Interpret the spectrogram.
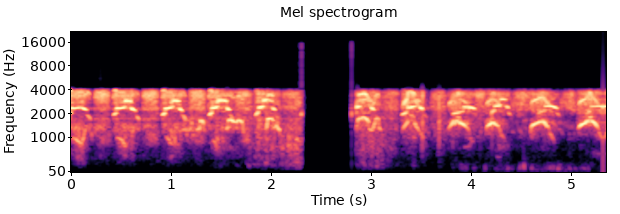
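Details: Nest fight between black storks near Łódź, Poland, 15 April 2020: a new female successfully attacks and the male yields. Loud, nasal, goose-like honks with upswept whistled tones repeat steadily, broken by one short silent gap.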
